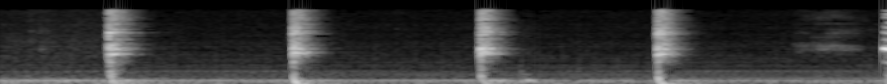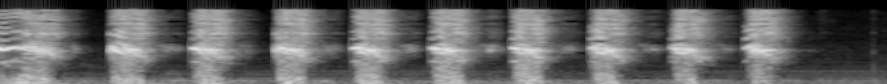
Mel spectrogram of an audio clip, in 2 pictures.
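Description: A box turkey call imitates a hen's plain yelp: four single raspy notes spaced well apart, then a quicker, louder run of many yelps in an even rhythm, with no other sound between.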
